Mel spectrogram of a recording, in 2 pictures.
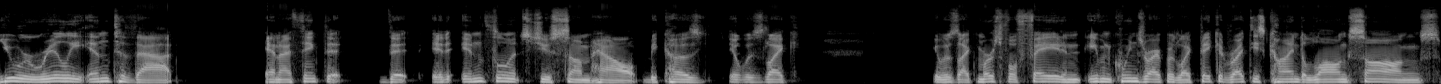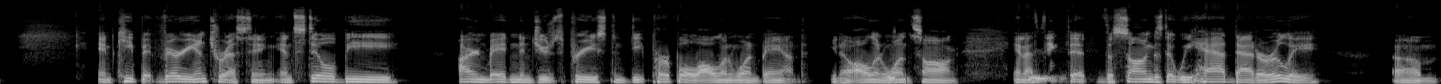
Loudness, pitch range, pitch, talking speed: -23 LUFS, 100-125 Hz, 110 Hz, 155 wpm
